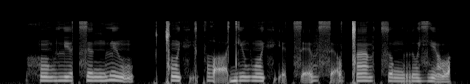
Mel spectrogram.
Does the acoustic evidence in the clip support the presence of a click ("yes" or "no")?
yes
